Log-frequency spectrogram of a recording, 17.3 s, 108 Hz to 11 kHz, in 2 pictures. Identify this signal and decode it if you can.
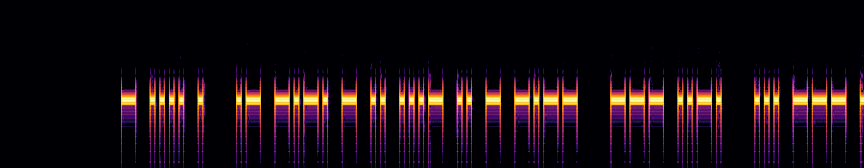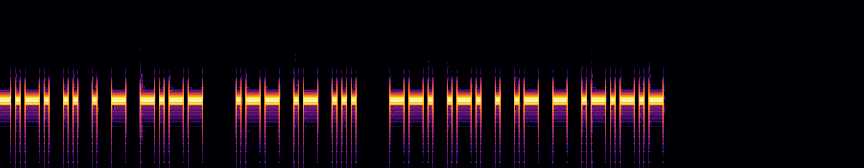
Morse code, heard as a keyed tone, about 25 wpm, 700 Hz. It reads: THE ACTIVITY OF SOCIETY WAS GREAT.
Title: Sentences from Top 1000 Words - Review Part 4 - 25wpm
